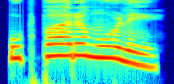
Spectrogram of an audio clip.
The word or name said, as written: ಉಪ್ಪಾರಮೋಳೆ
